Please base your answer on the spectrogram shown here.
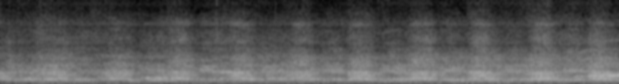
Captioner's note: crowd chants "Hug it out"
